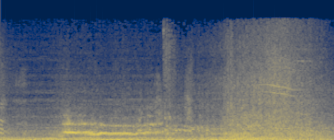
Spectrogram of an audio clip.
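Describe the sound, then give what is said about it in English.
Truck tires skid loudly as the truck runs a person down in a parking lot, crushing her into a fence: a continuous harsh, rumbling scrape with a squealing tone early on, steady and loud throughout, no voices. “Suddenly, the Terminator's truck mows her down and crushes her into a fence.”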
